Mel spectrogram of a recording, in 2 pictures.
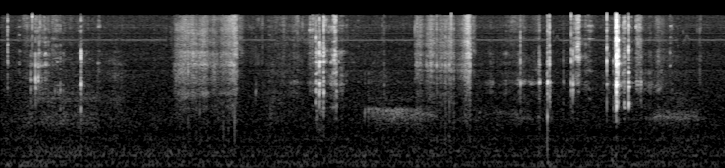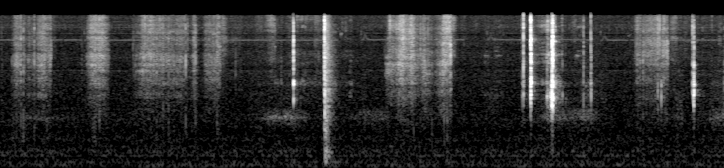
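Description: Faint, scattered clicks and soft rubbing of fingertips pressing around a small midrange speaker's freshly glued foam surround and handling its frame. A few sharper clicks come in the second half.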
